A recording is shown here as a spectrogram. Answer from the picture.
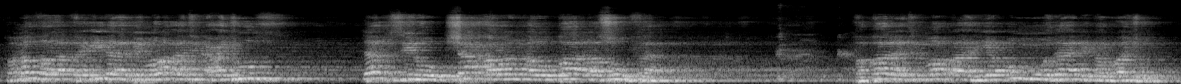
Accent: Egypt; واجعل بلدنا مصر راحة للأمن والأمان

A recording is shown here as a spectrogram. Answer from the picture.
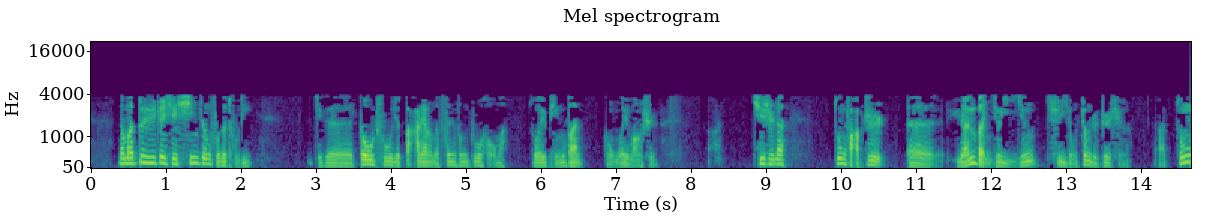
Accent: China; 这个我们说我们中国人呢，特别重视历史

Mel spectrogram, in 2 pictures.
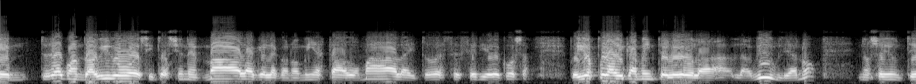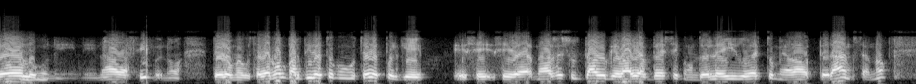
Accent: Cuba; born there; moved away; que en mi patria donde nací. Así que es parte de mi patria acá también, mi segunda patria, la patria donde nacieron mis hijos. Pero me gustaría, este versículo, pienso hay veces que me gustaría que, pienso en Cuba cuando leo este versículo también

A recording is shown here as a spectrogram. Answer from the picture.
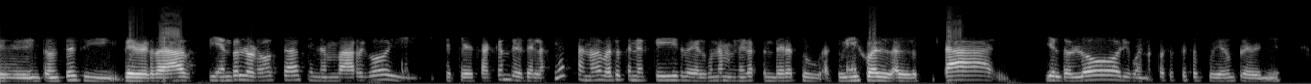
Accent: Coahuila, Mexico; yo soy de Coahuila, entonces allá acostumbrábamos mucho los famosos cohetes, o juegos pirotécnicos

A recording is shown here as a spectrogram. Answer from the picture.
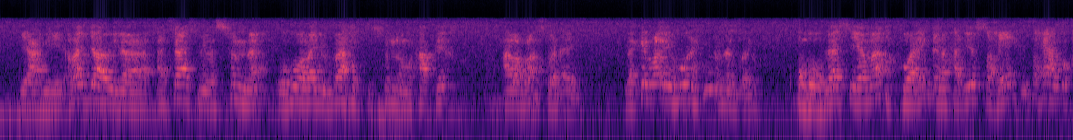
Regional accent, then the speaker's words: Sudan; في السودان الناس بيزعموا انهم

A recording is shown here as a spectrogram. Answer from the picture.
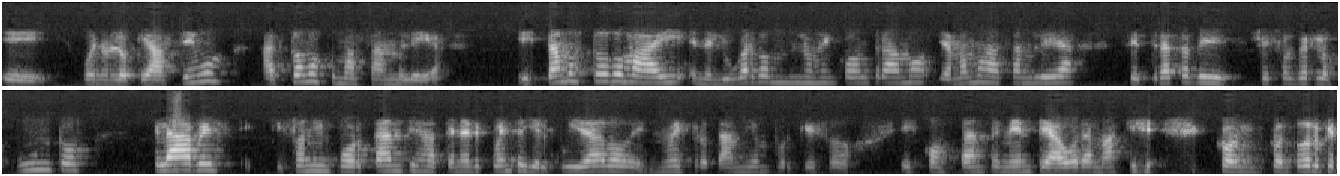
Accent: Chilecito, La Rioja, Argentina; yo soy de Chilecito

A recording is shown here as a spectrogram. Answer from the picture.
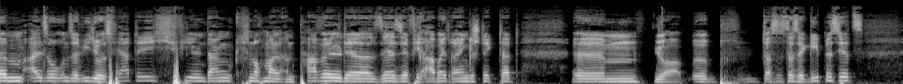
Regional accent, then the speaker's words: Hesse, Germany; Ja, das kommt hin. Ich komme ja aus Hessen.

